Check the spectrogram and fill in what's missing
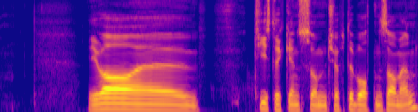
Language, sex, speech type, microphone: Norwegian, male, spontaneous, Shure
